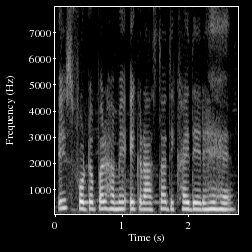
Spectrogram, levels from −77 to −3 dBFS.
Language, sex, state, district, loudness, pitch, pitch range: Hindi, female, Assam, Kamrup Metropolitan, -17 LUFS, 260 Hz, 250-270 Hz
